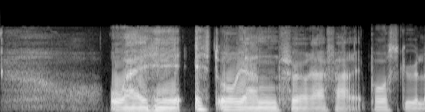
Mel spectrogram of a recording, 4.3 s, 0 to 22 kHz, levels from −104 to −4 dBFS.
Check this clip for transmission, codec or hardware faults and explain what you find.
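Two hardware-side faults are audible, both on the capture end rather than in transmission.

From 1.12 to 3.45 s there is microphone overload. The input level was likely set too high, driving peaks about 8 dB past what the converter can represent, so their tops are flattened. A few percent of samples end up clipped. The loudest syllables in this stretch pick up a harsh, crackly edge, and the cut-off waveform adds gritty distortion over the speech.

At 1.96 s the microphone volume is stepped down. This is most likely the call software reacting to the clipping by lowering the device's input gain in a single jump. Speech and background both drop by about 2 dB at that instant, a small but abrupt fall in level in the middle of the distorted passage. Clipping continues after the step, since the reduction is smaller than the overload.

The Opus call path limits the audio to 8 kHz. That band-limiting is normal for the path and not a fault.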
